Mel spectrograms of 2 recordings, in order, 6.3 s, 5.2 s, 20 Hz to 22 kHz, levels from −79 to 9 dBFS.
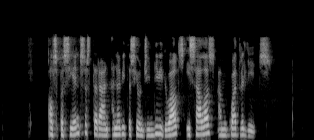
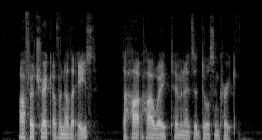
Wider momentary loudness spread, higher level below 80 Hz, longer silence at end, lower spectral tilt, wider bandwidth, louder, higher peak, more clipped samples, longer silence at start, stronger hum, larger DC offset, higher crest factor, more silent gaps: second, 8 LU vs 11 LU; second, -60 dBFS vs -50 dBFS; first, 0.9 s vs 0.55 s; second, -3.5 dB/octave vs -6 dB/octave; second, 8.2 kHz vs 16 kHz; first, -19 LUFS vs -22 LUFS; about the same, -2 dBFS vs -2 dBFS; neither; first, 0.95 s vs 0.35 s; neither; neither; about the same, 18 dB vs 20 dB; neither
